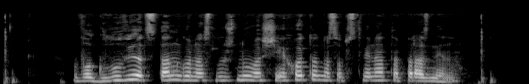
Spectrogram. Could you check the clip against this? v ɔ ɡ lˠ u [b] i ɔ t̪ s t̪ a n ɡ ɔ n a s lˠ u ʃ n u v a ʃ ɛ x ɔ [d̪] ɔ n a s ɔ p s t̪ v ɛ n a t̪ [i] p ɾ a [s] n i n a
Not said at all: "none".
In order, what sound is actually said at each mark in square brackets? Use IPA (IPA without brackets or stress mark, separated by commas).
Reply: v, t̪, a, z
